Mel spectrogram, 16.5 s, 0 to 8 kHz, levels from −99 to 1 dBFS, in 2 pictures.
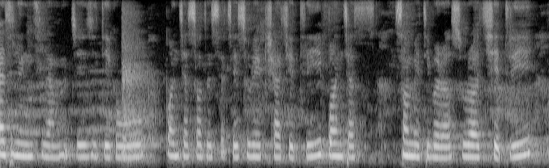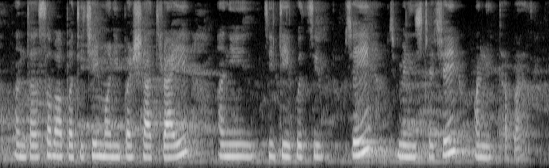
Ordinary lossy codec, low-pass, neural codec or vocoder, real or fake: none; none; none; real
